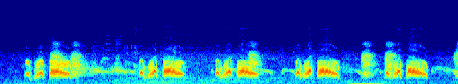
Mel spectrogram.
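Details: Spotted dove in the 'giọng đồng' voice style, used as a lure to provoke wild 'giọng thổ' doves: low hooting phrases of two short notes and a longer purring coo, repeated about every two seconds.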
